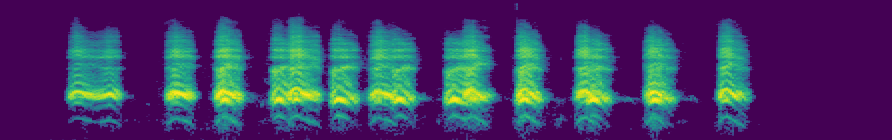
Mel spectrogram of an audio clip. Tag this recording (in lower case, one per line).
wild animals
bird
animal
bird song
